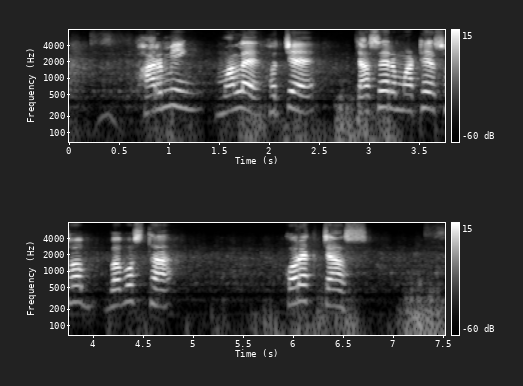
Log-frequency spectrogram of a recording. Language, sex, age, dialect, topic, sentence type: Bengali, male, 18-24, Jharkhandi, agriculture, statement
